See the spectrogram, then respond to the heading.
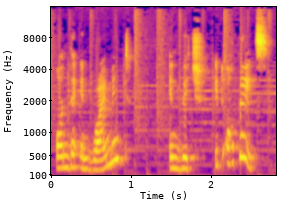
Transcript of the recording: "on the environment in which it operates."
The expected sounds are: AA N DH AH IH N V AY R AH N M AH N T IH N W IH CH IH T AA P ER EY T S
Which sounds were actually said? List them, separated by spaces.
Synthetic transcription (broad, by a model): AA N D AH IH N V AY AH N M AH N T IH N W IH CH IH T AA P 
